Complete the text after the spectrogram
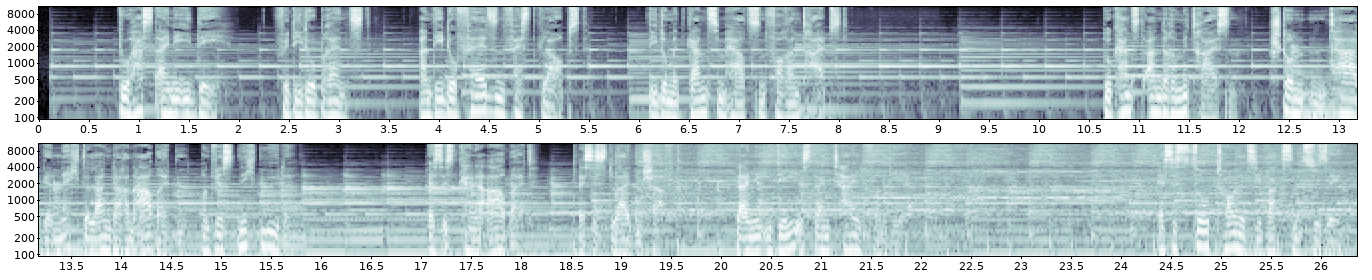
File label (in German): sprachaufnahme imagefilm emotional; diakow cyberforum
